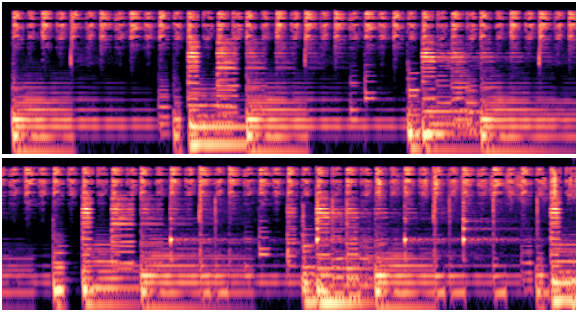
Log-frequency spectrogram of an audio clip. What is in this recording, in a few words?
Rhythm Section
